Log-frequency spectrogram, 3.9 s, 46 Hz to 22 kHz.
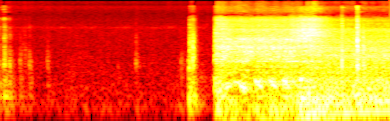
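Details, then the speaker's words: RAM 5500 6.7 Cummins diesel after upper fuel filter replacement, primed by cycling the key to run for 4 seconds then off, seven times. A very brief crank, then it fires almost instantly and settles into a steady, even idle; normal start. "And it fired right up. See? It fired almost instantly."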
